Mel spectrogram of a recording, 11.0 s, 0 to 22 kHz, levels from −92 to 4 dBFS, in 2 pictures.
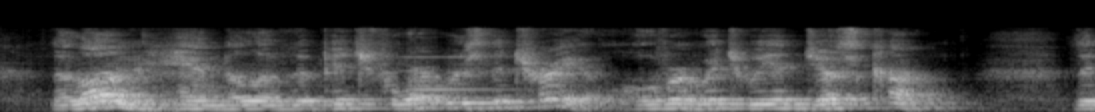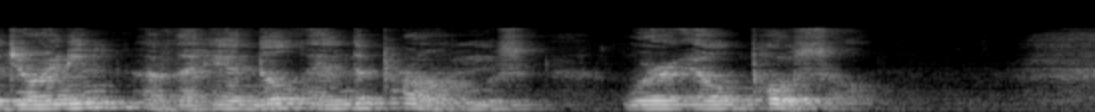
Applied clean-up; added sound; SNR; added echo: neural separator model SepFormer DNS4.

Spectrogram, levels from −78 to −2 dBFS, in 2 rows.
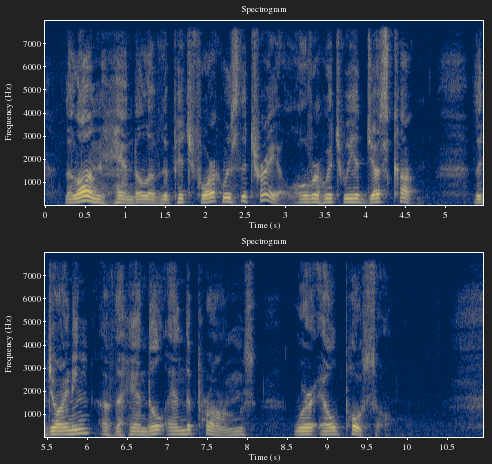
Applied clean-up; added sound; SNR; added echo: none; none; none; none.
